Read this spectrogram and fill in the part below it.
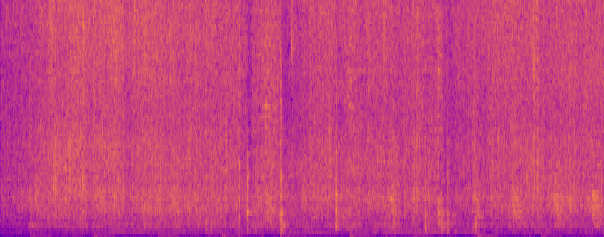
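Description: Chili powder being stirred into egg bhurji in a hot pan: a spoon scrapes the pan in a steady rhythm of repeated strokes over a constant loud sizzle, close and with no voices.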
